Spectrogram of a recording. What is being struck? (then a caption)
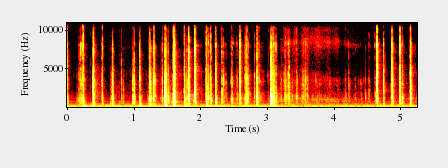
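Plastic mechanical computer keyboard. Fingertips of both hands type on a white full-size plastic mechanical computer keyboard, producing a rapid run of about 28 sharp, bright clicks. Each click is short and dry, with a steady low hum beneath. The typing pauses briefly near the end, then resumes with a few final keystrokes.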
